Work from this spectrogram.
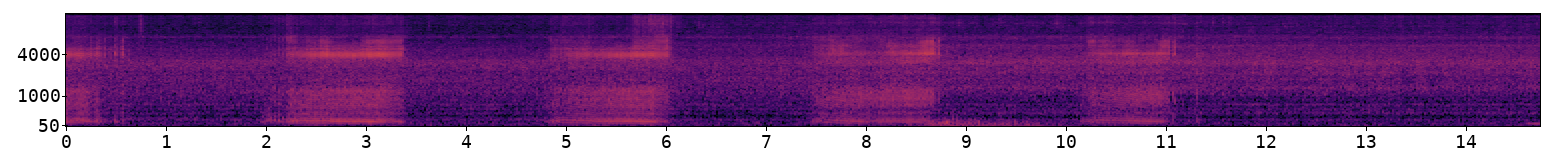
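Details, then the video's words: Cat asleep and snoring, four rough rasping breaths at roughly three-second intervals, each a buzzy low drone lasting about a second, with quieter pauses between. "Cat Snores"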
